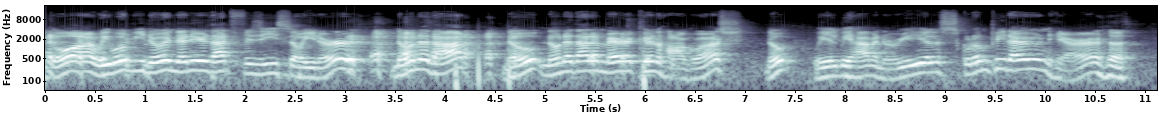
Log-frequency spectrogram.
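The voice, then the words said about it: Put-on Cornish accent. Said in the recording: “The Cornish, the Cornish accent, they would sound like that”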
